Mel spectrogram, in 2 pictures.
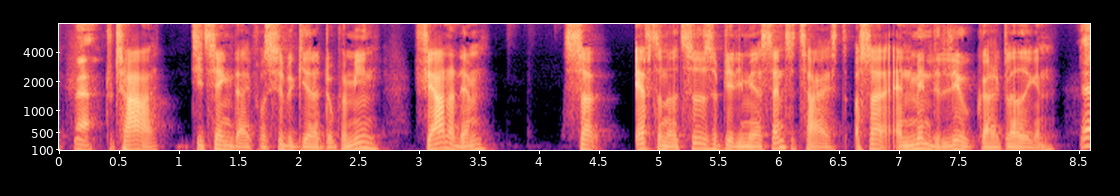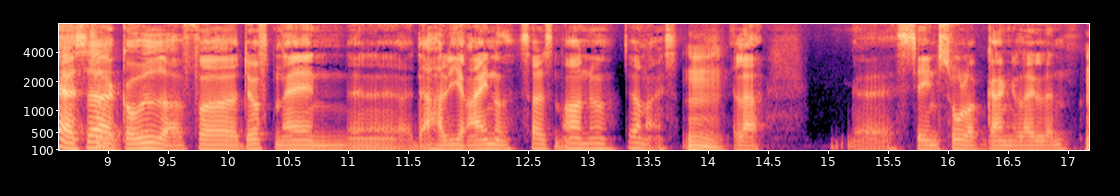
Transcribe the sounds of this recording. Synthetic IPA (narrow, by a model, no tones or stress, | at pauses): æd̥ut͡sʰɑ̰̈ːd̥it͡sʰe̝ŋ̰d̥ɑ̈ipʰʁensib̥ð̩ˠɡḭɐ̰̥ɑ̈ɪd̥opʰæmḭːn | fjæɐnɐd̥em | sɒ̽ | efd̥ɐnɔ̽ðˠt͡sʰið̞̰ˠs̬ɒ̽b̥liɐd̥ime̝ːɐsænset͡sʰɑ̈ɪsd̥ɒ̽sɒ̽ælme̝n̰lid̥liʊ̰ɡ̥ɶɐɾ̥ɑɡ̥lɛð̞ˠiɡ̥en | jæsɒɡ̥ɔuð̞̰ˠɒfɔd̥ɔ̽fd̥n̩æen | d̥ɑ̈ɦɑ̈liːʁɑ̈ɪnəð̞̩ˠsɒ̽ɐd̥esɒmɔ̰nud̥e̝ɐnɑ̈ɪ̰s̩elɐ | øse̝̰ːenso̝̰ːlɒb̥̩ɡ̥ɑ̈ŋ̰elɐe̝d̥lænð̩ˠ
